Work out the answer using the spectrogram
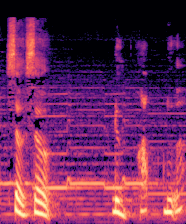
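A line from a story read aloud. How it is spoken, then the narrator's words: Gentle, smiling. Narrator (Vietnamese): Chàng mỉm cười, dịu dàng nói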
